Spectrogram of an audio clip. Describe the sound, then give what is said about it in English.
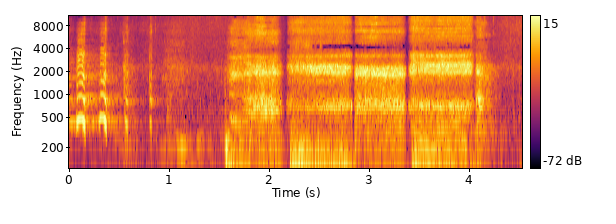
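A few short voiced, giggly sounds give way to loud, exaggerated heavy breathing, long rasping breaths in a steady rhythm, each separated by a brief pause. “They seem to think I'm listening to softcore heavy breathing.”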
